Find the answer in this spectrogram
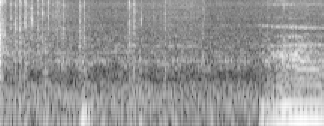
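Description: Quiet room tone with a couple of faint clicks from handling, then a man's voice starting just before the end.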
